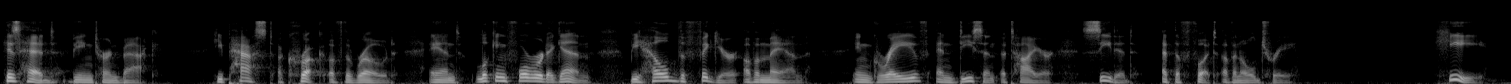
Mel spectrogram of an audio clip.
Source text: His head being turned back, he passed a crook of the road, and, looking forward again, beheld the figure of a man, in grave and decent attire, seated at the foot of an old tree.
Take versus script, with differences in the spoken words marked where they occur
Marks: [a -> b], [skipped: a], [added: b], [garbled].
His head being turned back, he passed a crook of the road, and, looking forward again, beheld the figure of a man, in grave and decent attire, seated at the foot of an old tree. [added: He]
